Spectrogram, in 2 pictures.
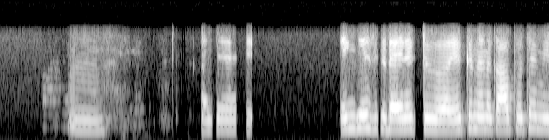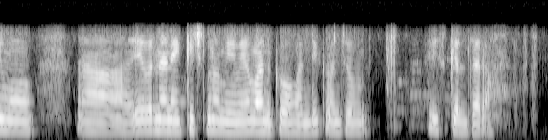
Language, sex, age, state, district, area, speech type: Telugu, female, 30-45, Telangana, Warangal, rural, conversation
